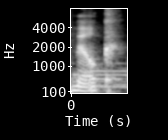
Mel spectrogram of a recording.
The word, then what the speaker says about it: MILCK: My name is Connie Lim, and I go by the artist name Milk. It's spelled M-I-L-C-K. And yes, like the substance that women create to nourish the next generation and for non-binaries as well.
